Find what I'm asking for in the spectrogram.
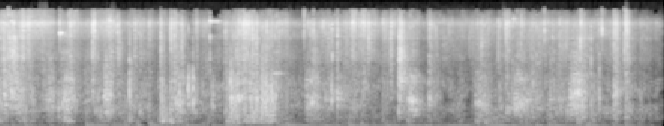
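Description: A police dog barks and whimpers in short, irregular bursts against a busy, noisy background, fairly close and loud throughout.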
